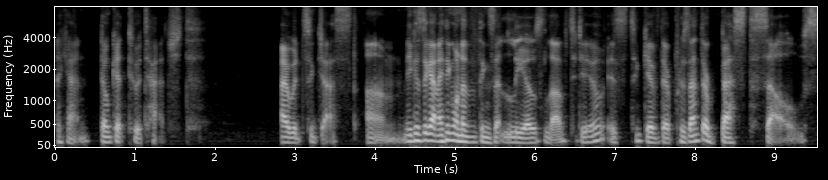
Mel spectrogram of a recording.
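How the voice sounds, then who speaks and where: A man with an American accent speaks at a medium pitch and a moderate pace, somewhat breathy. His loudness swings widely, and the sound is dry and close with no echo. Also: ordinary pitch variation. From California. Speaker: tarot reader, streamer. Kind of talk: live stream reading. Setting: home live stream. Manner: casual, halting with fillers.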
